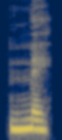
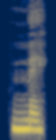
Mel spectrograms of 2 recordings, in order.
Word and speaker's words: mais: The word for but in French is Mais. Mais.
